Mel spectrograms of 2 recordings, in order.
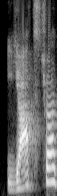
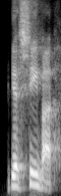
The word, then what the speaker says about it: Yeshiva: That's impressive because I remember, I think you literally just finished your time at Yofstra. Did I pronounce that right? Yeshiva. Yeshiva. You finished up your time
